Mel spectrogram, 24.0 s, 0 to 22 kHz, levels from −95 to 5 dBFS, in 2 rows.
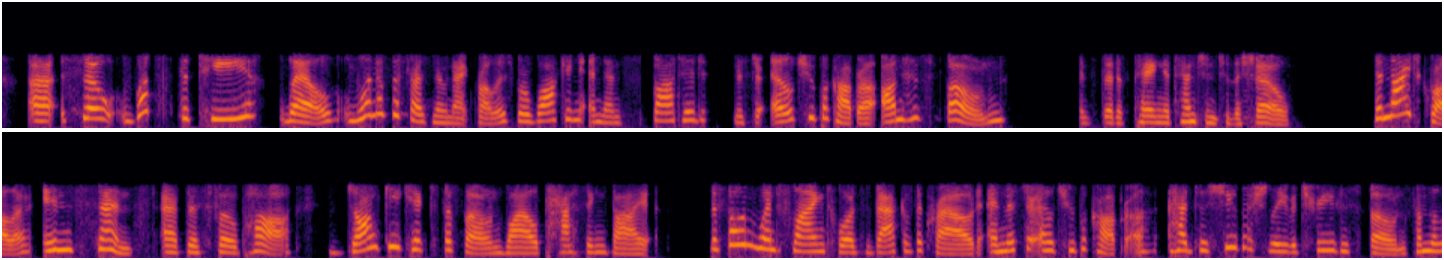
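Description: Throughout, the speech passes through a G.723.1 codec at heavy compression, with the hoarse quality that fits its 6.3 kbit/s mode. Nothing above 4 kHz survives, so the speech is muffled and hoarse, and consonants smear together.

At 10.34–10.41 s, just after "paying attention to the", at 11.87–11.93 s, just before "incensed at this faux", and at 22.34–22.43 s, just after "had to", VoIP packet loss was concealed by the speech codec. Each gap fits a single lost 30 ms frame, which the decoder filled from its last state, producing a brief buzzy or noisy, fading smear.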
